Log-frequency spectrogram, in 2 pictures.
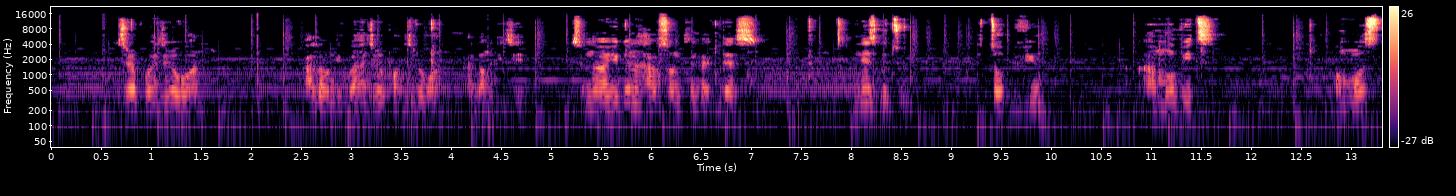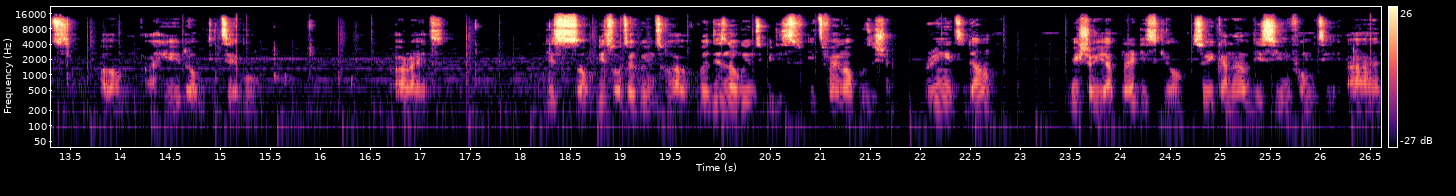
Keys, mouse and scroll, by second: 5.4-6.2 scroll up 9, 6.2-7.9 shift+middle drag, 7.9 KP_7, 8.9 shift+middle click, 9.7 g, 11.8-13.5 middle drag, 13.5 scroll down 2, 13.8-14.5 middle drag, 14.5 g, 16.2-16.8 middle drag, 16.8-17.5 scroll up 2, 17.5-20.5 shift+middle drag, 20.5 g, 21.8-23.1 middle drag, 24.1 ctrl+a.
